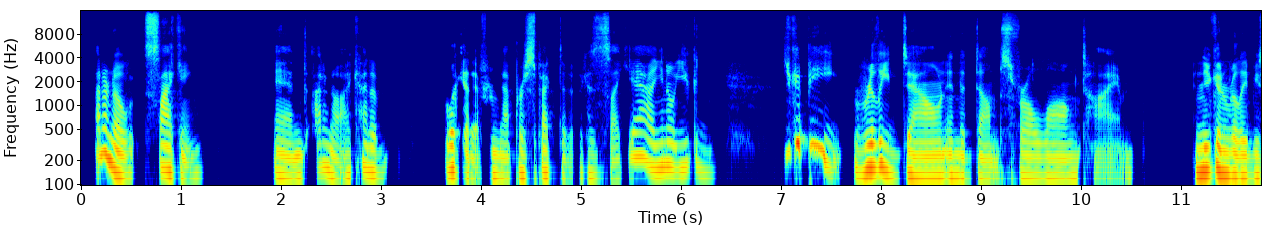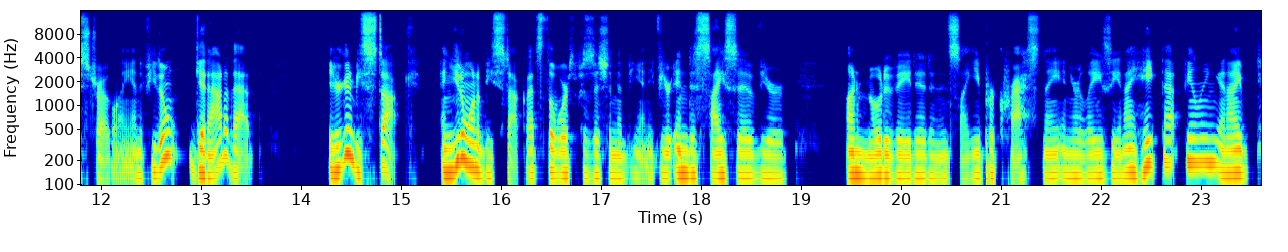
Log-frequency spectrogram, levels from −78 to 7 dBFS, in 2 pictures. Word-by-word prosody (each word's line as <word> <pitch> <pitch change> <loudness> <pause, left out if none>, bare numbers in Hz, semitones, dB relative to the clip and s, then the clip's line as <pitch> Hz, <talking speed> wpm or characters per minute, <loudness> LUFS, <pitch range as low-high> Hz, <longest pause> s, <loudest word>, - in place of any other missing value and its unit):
I - - 0
don't 245 -4 +5
know, 130 -5 +3
slacking, 130 - -1 0.7
and 115 -2 -2
I - - -6
don't 165 - -3
know, 115 -5 -3
I 120 - -5
kind 145 +2 -4
of 135 - -4 0.7
look 150 -1 +2
at 125 - -1
it 100 - -6
from 125 -2 -4
that 110 0 -5
perspective 130 +2 -4
because 130 -4 -9
it's 115 - -9
like, 95 +1 -9
"Yeah, 225 -4 0
you 160 0 0
know, 170 -1 0
you 160 +2 -5
could 145 -8 -12 0.7
you 250 - -5
could 335 +2 +6
be 250 - 0
really 160 +3 +4
down 115 -2 +1
in 120 -1 0
the 115 - -1
dumps 105 -1 -5
for 120 - -6
a 115 - 0
long 110 0 -3
time - - -12 0.6
and 140 - +6
you 145 - +6
can 145 -3 +6
really 120 -2 +3
be 120 +1 -4
struggling 110 -2 -5
and 125 - -2
if - - -15
you 145 - -1
don't 230 +7 +4
get 140 -3 +6
out 115 - +3
of - - -1
that, - - -2 0.7
you're 145 +1 +4
gonna 245 - +7
be - - 0
stuck," - - 0 0.3
and 140 0 +5
you 190 - +7
don't 210 -2 +8
wanna 165 -4 +6
be 130 -2 -4
stuck. - - -5
That's 135 +1 -3
the 140 - +4
worst 130 0 0
position 120 -1 -3
to 115 - 0
be 125 +3 -9
in. - - -7
If 115 - -9
you're 125 -1 -1
indecisive, 125 -2 +1
you're 115 -2 -3 0.6
unmotivated, 120 -1 +3
and 110 -1 -3
it's 115 - -4
like 105 +2 -8
you 125 - -1
procrastinate, 125 +1 -4
and 125 - -2
you're 120 -1 -1
lazy 120 +1 -2
and 125 +3 0
I 140 - +4
hate 170 +7 +2
that 180 -1 -2
feeling, 190 -2 +2
and 130 -2 +2
I 135 -1 +4
125 Hz, 225 wpm, -24 LUFS, 115-150 Hz, 0.7 s, don't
